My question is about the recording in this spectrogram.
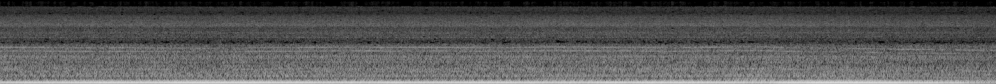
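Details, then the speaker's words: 2008 Mustang GT V8, cold start after an oil change from dirty 6,000-mile oil to synthetic Pennzoil Platinum: a steady, low idle with an even throbbing pulse, no ticking or knocking; normal cold idle. "as before we're gonna do its first cold start we'll see how it sounds now understand that the first second or two that it runs it has to move the oil around so it will likely make a little bit of noise but it'll quiet out right away"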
